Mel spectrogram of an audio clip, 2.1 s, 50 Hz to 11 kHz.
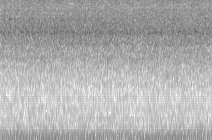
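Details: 2013 Porsche 911 Carrera S manual, DFI engine, after fixing a multiple-cylinder misfire with new coils and spark plugs: low, steady, even idle rumble with no stumble or skipped beats; normal idle.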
